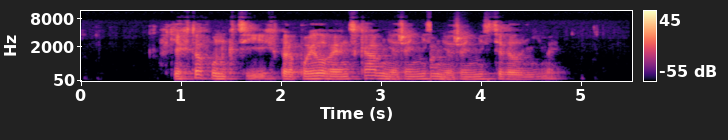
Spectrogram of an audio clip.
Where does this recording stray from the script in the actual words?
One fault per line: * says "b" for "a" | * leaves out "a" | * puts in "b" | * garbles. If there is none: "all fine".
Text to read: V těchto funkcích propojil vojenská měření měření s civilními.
all fine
